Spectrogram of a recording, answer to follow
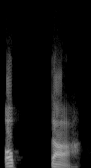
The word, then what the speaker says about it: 없다: So typically, if it is not R combination, the first one speak out for the first syllable. So up. And next one want to be carry over, but there's already another consonant, then you cannot carry over, just to make a tense sound. So 없다, 없다. That's how you read.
